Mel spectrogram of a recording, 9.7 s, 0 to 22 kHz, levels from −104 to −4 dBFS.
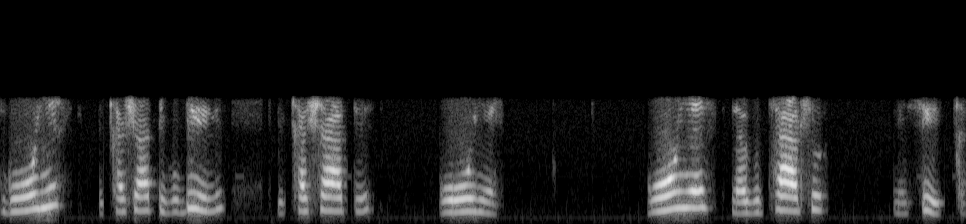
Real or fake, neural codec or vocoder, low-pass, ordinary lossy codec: real; none; 3.6 kHz; none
